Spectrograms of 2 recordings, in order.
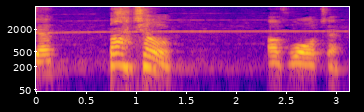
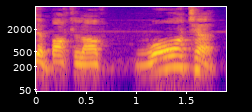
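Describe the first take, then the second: First: The word bottle is stressed. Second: The word water is stressed. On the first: The container is the important thing. "I've put the stress on the word bottle" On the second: What is inside is the important thing. "Let's put the stress on water"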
